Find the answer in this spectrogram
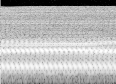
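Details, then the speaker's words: Loud, steady electronic confirmation tone from a DARPA SAVE-enhanced portable ventilator as manual-trigger CPR mode is confirmed, to give breaths between compressions per ACLS two-breath protocol. "so in that situation you go to another function and you confirm"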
